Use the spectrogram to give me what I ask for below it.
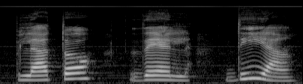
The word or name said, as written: plato del dia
